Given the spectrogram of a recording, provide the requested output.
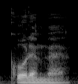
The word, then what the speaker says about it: Colombo: First, in Sinhala, it's Colombo, Colombo. And then, in Tamil, it's Colombo, Colombo. So, in Sinhala, Colombo, Colombo. And in Tamil, Colombo, Colombo. But in English, pronouncing it as Colombo is alright.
